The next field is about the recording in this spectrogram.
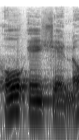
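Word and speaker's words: Ohno: all my name is uno it's spelled out o h no o sounds like oh no a very negative name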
